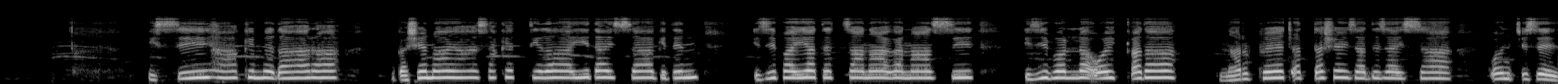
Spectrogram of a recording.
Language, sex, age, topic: Gamo, female, 25-35, government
